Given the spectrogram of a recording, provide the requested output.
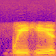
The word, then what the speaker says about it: Wiehe: And just remember that Wiehe is spelled W-I-E-H-E. – Yeah, you don't want to spell it W-E-E.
